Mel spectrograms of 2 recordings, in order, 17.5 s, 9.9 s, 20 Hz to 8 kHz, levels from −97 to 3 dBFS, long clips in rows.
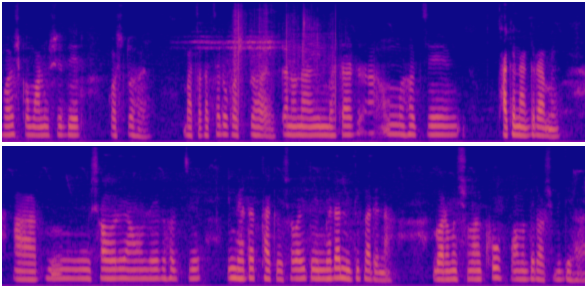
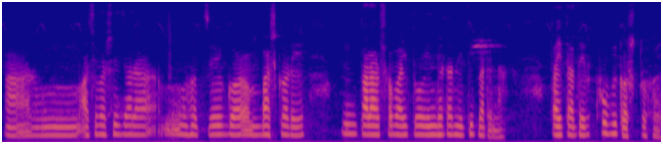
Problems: none marked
